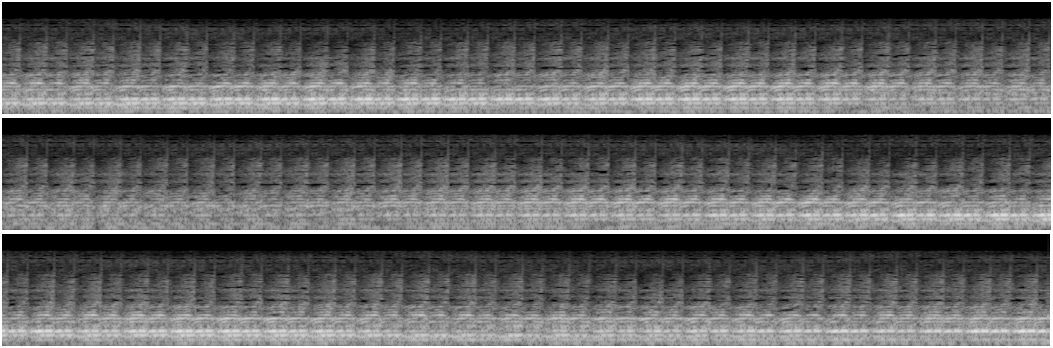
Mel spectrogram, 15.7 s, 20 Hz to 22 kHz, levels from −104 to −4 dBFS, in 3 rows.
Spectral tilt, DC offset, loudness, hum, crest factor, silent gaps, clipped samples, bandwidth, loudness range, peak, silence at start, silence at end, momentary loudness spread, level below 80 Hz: -7 dB/octave; under 0.1%; -26 LUFS; none; 14 dB; none; under 0.1%; 11 kHz; 8 LU; -10 dBFS; 0 s; 0 s; 11 LU; -52 dBFS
